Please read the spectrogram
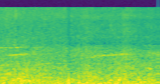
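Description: Rushing whitewater churning around a river-rapids raft, a steady noisy rush, with wind buffeting the microphone.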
